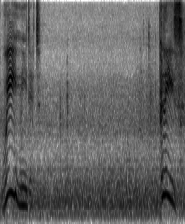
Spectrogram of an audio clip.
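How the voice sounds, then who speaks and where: High-voiced earnest woman ally, noisy background. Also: sing-song, extremely slow, full character voice. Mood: urgent, pleading. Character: Bukra, earnest, thorough woman logistics partner. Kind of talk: video game cutscene acting.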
